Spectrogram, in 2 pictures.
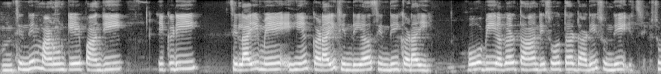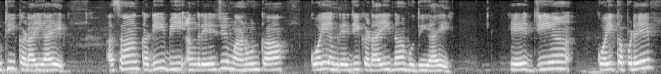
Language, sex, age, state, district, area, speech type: Sindhi, female, 30-45, Delhi, South Delhi, urban, spontaneous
